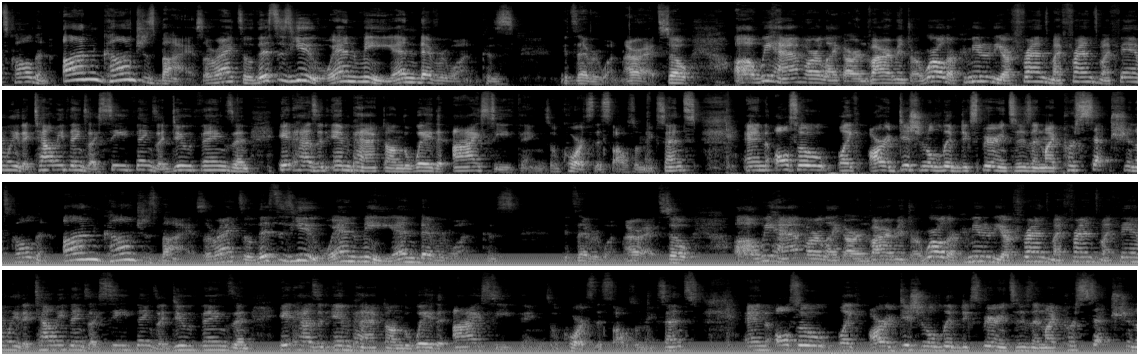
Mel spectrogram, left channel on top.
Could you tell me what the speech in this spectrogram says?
called an unconscious bias, all right? So this is you and me and everyone, because it's everyone. All right, so we have our environment, our world, our community, our friends, my family. They tell me things, I see things, I do things, and it has an impact on the way that I see things. Of course, this also makes sense. And also like our additional lived experiences and my perception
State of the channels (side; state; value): right; noise; hum, 2 dB below the sound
